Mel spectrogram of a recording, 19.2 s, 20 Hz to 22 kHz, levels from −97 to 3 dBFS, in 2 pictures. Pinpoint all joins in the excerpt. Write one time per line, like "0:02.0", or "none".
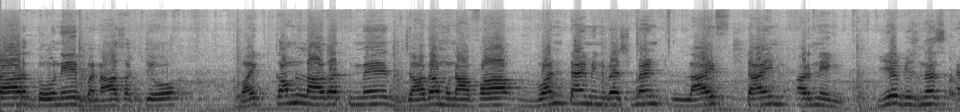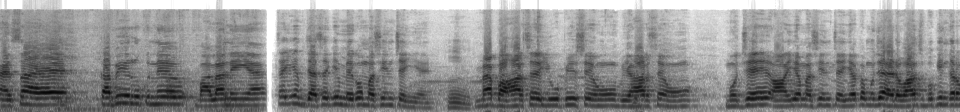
0:12.3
